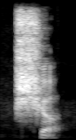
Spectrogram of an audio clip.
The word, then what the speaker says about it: ष: By pronouncing it, you have to touch the upper region of the mouth.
